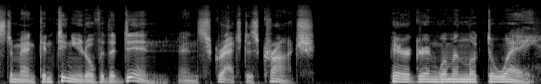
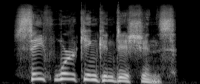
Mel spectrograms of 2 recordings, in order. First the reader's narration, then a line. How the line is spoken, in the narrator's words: Flame Boy yelled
